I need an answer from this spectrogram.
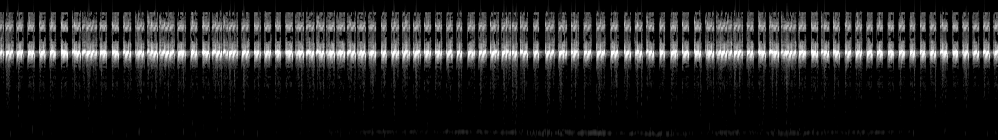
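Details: Two crickets stridulating continuously, rapid high-pitched pulses in an unbroken rhythmic stream lasting twenty seconds, shrill and metallic, with nothing else audible in the background.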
